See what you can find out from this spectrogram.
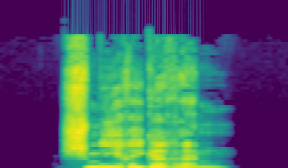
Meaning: inflection of schmierig: 1. strong genitive masculine/neuter singular comparative degree 2. weak/mixed genitive/dative all-gender singular comparative degree
- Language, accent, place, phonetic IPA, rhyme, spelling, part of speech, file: German, Germany, Berlin, [ˈʃmiːʁɪɡəʁən], -iːʁɪɡəʁən, schmierigeren, adjective, De-schmierigeren.ogg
